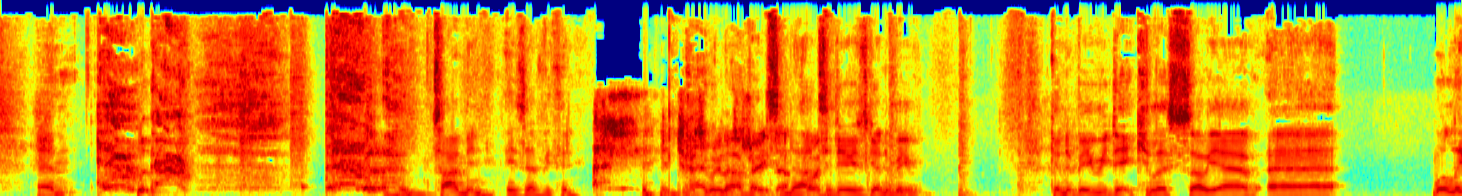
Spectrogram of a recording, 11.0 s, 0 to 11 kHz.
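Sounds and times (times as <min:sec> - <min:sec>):
speech: 0:00.3 - 0:01.5, 0:02.8 - 0:07.0, 0:07.9 - 0:10.1, 0:10.8 - 0:10.9
person coughing: 0:00.7 - 0:01.6, 0:02.2 - 0:03.2, 0:04.4 - 0:05.0.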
